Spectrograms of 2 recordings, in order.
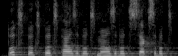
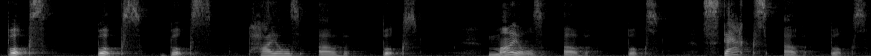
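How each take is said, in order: First: It is read straight through without breath pauses. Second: It is read with short breath pauses between sentences. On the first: The sentences run together and make no sense. The speaker calls it wrong. "it just goes and goes and goes and goes. I never get to take a breath" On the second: Each sentence ends clearly and can be understood. The speaker calls it right. "this is how it should sound"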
